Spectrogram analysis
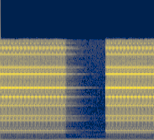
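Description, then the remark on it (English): A telephone rings loudly with a bright, warbling electronic tone, an incoming call from the government: one long ring, a brief silent pause, then the ringing starts again. No voices are heard. “One day, as Litter was sitting around, they received a phone call.”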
